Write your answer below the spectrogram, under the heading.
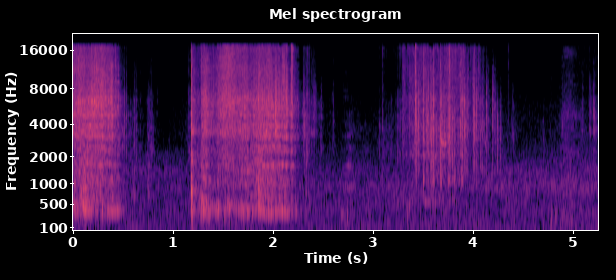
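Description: Dry dog kibble scooped from a metal pot and poured into aluminium cooking pots, rattling and clinking against the metal in three short pours.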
